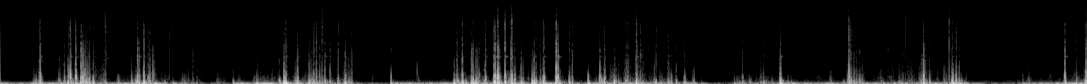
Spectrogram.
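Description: A metal loop ear pick held by fingertips scratches inside the ear canal of the solid, soft silicone ear on a 3Dio binaural microphone. The sound is a close, muffled run of low, rumbling scrapes and thuds in uneven bursts, with occasional brighter clicks over nearly eleven seconds.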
